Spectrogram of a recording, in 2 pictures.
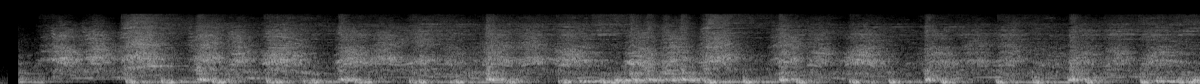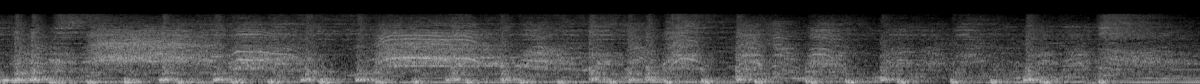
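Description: Drums play a steady, driving beat while a large crowd of children cheers and shouts loudly throughout, a dense, lively roar that never lets up.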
